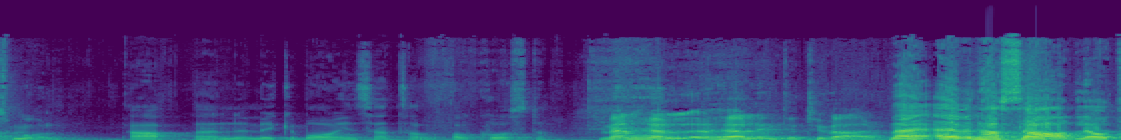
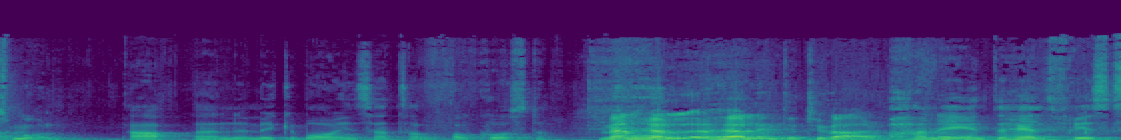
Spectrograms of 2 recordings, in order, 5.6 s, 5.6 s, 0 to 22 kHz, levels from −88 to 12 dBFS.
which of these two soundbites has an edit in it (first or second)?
second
